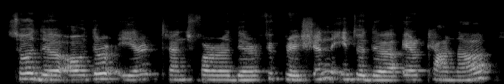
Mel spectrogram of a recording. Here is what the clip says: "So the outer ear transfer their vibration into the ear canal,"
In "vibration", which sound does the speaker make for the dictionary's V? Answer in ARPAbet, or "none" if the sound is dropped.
F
